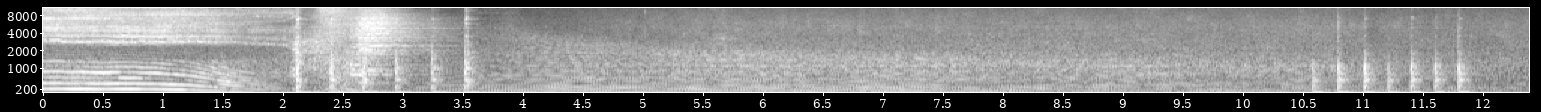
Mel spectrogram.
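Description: Sharp knocks on a door in a run of quick raps, loud and close. A sustained tone slides down before the knocks start, the sound decays through a quiet stretch, and a second burst of rapid knocking comes near the end.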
